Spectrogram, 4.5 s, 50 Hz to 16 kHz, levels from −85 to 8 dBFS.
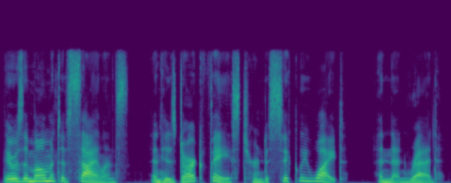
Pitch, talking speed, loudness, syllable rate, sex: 210 Hz, 225 wpm, -18 LUFS, 6.0 syllables/s, female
